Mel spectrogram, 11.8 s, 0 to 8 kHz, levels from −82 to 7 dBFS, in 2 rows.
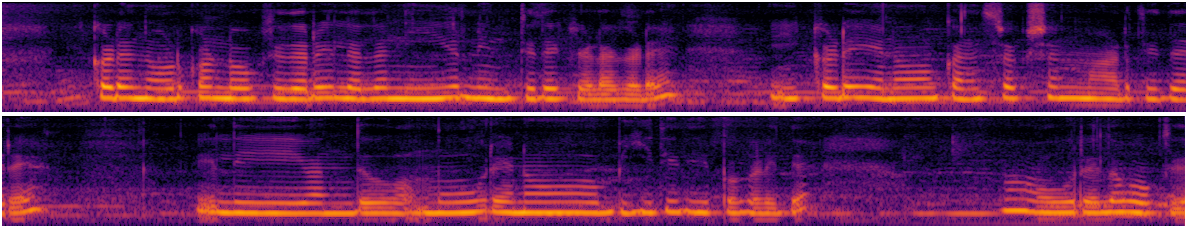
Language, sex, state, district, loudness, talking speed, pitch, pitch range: Kannada, female, Karnataka, Bijapur, -19 LUFS, 115 wpm, 260 Hz, 250-270 Hz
